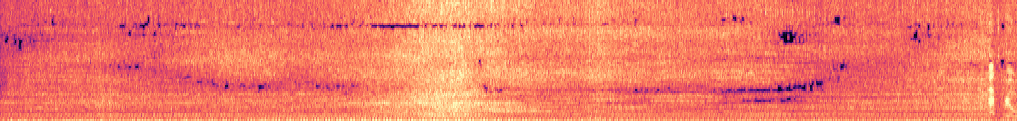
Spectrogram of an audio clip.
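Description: Zero-turn riding lawn mower engine running steadily. It grows louder as the mower passes close by about halfway through, then its note drops a little in pitch and fades slightly.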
